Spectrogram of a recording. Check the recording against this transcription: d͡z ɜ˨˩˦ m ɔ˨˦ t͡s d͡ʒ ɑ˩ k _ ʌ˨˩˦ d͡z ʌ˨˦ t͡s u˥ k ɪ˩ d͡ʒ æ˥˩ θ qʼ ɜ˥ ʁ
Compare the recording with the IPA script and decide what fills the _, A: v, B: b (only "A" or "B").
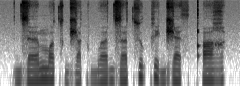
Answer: B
